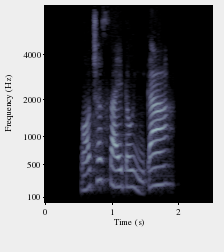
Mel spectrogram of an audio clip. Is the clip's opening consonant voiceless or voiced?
voiced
